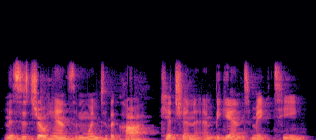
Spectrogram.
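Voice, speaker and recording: A woman reading a children's novel aloud as a teacher would, with expressive narration. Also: low-pitched, brisk.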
